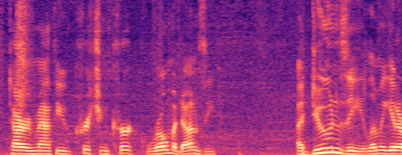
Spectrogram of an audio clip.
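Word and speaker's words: Odunze: Russell Wilson, Tyrann Mathieu, Christian Kirk, Rome Adunzi. Adunzi, let me get it right. Rome Adunzi. They roasted me in my video I uploaded today. Listen, Got the mispronunciation wrong.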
